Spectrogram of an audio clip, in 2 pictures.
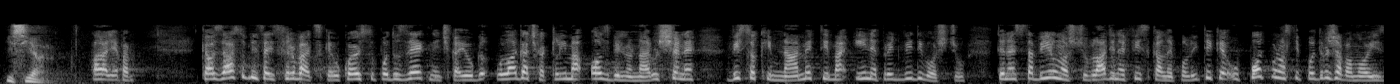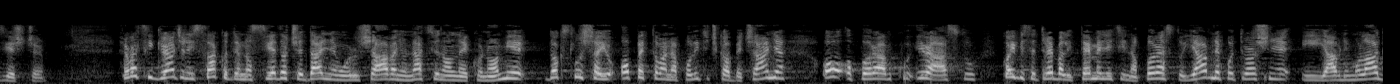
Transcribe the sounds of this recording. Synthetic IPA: isja̰ɾ | xʋaːlˠalʲjepa | kao̞zaːst̪upnit̪aizxr̩ʋaːt̪ske̞uko̞jo̞jsupo̞d̪uze̞t̪nit͡ʃkaiulˠaɡat͡ʃkakliːmao̞zbiʎno̞naɾuʃe̞ne̞ʋiso̞kimnaːme̞t̪imaine̞pɾed̪ʋid̪iʋo̞ʃt͡ɕut̪e̞nest̪abiːlˠno̞ʃt͡ɕuʋlˠaːd̪ine̞fiskalne̞po̞lit̪ike̞ʔupo̞t̪̚puno̞st̪ipo̞d̪r̩ʒaːʋamo̞joizʋjeʃt͡ɕe̞ | xrɾʋaːt̪skiɡɾad͡ʑanisʋako̞d̪ne̞ʋno̞sʋje̞d̪o̞t͡ʃe̞d̪aʎɲe̞muɾuʃaːʋaɲunat̪sijo̞nalˠne̞ːko̞no̞mije̞ | d̪o̞kslˠuʃajuʔo̞pe̞t̪o̞ʋanapo̞lit̪i̥t͡ʃkao̞be̞t͡ɕaːɲa | oʔopo̞ɾaʋkuʔiɾaːst̪u | ko̞jibise̞t̪ɾe̞balit̪e̞me̞ʎit̪inapo̞ɾast̪ujaːʋne̞po̞t̪ɾo̞ʃɲe̞ijaːʋnimulˠaːɡa

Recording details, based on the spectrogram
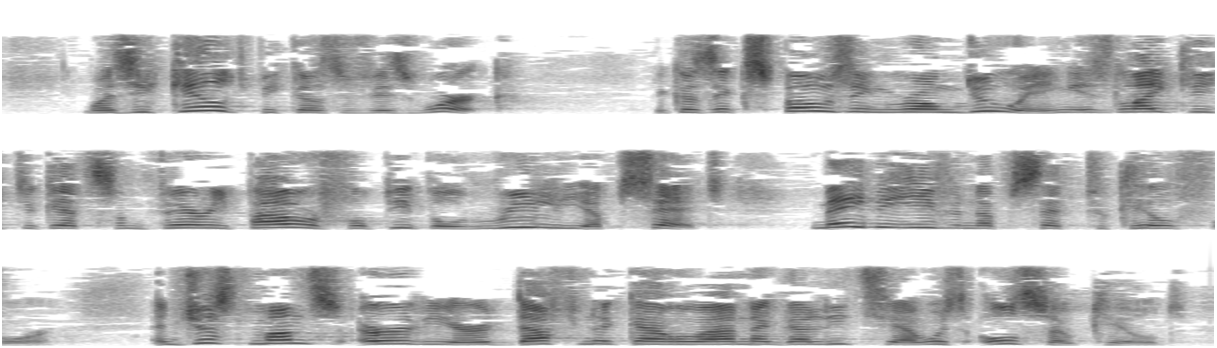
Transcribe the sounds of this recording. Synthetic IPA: wʌz̥ikɪlˠd̚bɨkʌzʌv̥ɨzwɜ˞k | b̥ɨkʌzɨkspoʊzɪ̃ŋɹɔ̃ŋduɪ̃ŋɪzlaɪkliɾɨɡɛtsʌ̃ɱvɛɹipaʊə˞fəl̩ˠpipl̩ˠɹilˠiʌpsɛt | meɪbiivɨ̃nʌpsɛtʰɨkʰɪlˠfə̰˞ | ɨ̃nd͡ʒʌst̚mʌ̃nθsɜ˞lˠiə˞dafnɨkaɾoanɨɡalitsiɨwʌzɔlˠsoʊkʰɪ̰lˠd̥

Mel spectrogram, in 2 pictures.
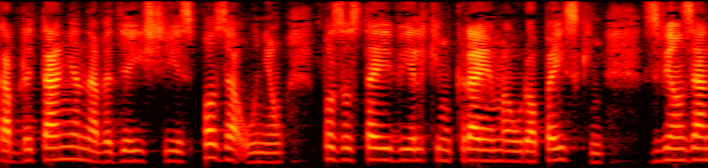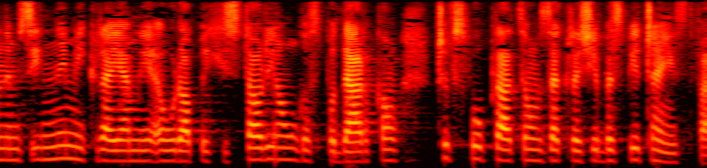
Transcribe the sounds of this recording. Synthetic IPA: kabɾɘt̪aɲjanavɛt̪jɛɕlʲijɛst̪̚pɔza̰ʔuɲjɔ̃w̃pɔzɔst̪ajɛvʲjɛlkʲimkɾajɛmɛwɾɔpɛjskʲimzvʲjɔ̃w̃zanɘmzinːɘmʲikɾajamʲiɛwɾɔpɘxʲist̪ɔɾjɔ̃w̃ɡɔspɔd̪aɾkɔ̃w̃t͡ʂɘfspuwpɾat̪sɔ̃w̃vzakɾɛɕɛbɛspʲjɛt͡ʂɛj̃st̪fa

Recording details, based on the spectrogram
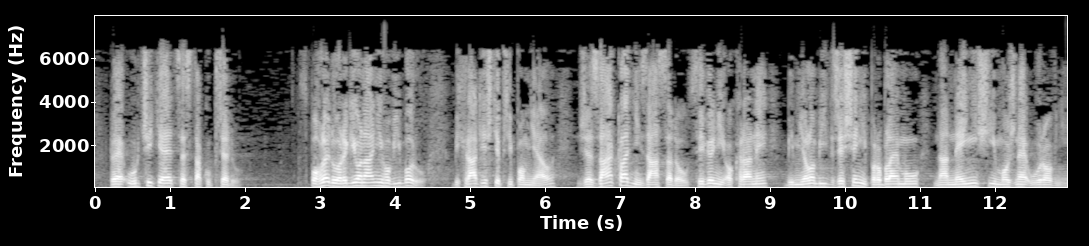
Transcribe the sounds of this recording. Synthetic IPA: t̪o̞jɛʔuɾt͡ʃɪcɛt͡sɛst̪akupr̝̥ɛdṵ | spo̞ɦlɛduɾɛɡɪo̞naːlɲiːɦo̞viːbo̞ɾṵ | bɪxɾaːt̪jɛʃcɛpr̝̥ɪpo̞mɲɛl | ʒɛzaːkladɲiːzaːsado̞wt͡sɪvɪlɲiːʔo̞xɾanɪ | bɪmɲɛlo̞biːt̪r̝ɛʃɛɲiːpɾo̞blɛːmuː | nanɛjɲɪʃiːmo̞ʒnɛːʔuːɾo̞vɲɪ̰

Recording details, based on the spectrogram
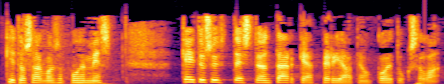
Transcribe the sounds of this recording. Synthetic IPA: kiːt̪osɑrʋo̞isɑpuhemːieske̞ɦhit̪ysyht̪eist̪yønt̪ærkeæpe̞ɾiɑːt̪eo̞ŋko̞et̪ukselːɑ̰

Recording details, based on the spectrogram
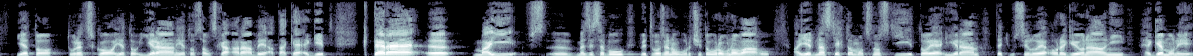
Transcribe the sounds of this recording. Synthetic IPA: jɛt̪o̞t̪uɾɛt͡sko̞jɛt̪o̞ʔiːɾaːnjɛt̪o̞sawt̪t͡skaːʔaɾaːbɪjɛʔa̰t̪akɛːʔɛɡɪp̚t̪kt̪ɛɾɛː | majiː | mɛzɪsɛbo̞wvɪt̪vo̞rɛno̞wʔuɾt͡ʃɪt̪owɾo̞vno̞vaːɦu | ʔajɛdnascɛxt̪o̞mo̞t͡sno̞sciːt̪o̞jɛʔiːɾaːnt̪ɛcʔusɪlujɛʔo̞ɾɛɡɪo̞naːlɲiː | ɦɛɡɛmo̞nɪjɪ

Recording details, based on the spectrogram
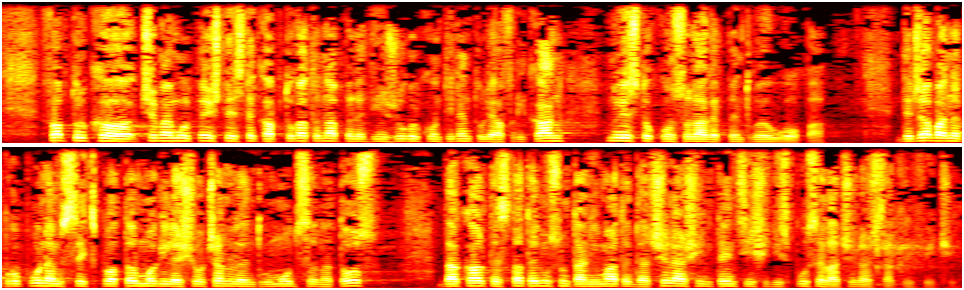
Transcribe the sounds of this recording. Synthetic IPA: fap̚t̪ulkʰət͡ʃe̞lmajmult̪̚pe̞ʃt̪eje̞st̪e̞kap̚t̪uɾat̪ɨnape̞le̞d̪inʒuɾulko̞nt̪ine̞nt̪ulujafɾikanː | uje̞st̪e̞o̞ko̞nsolaɾe̞pe̞nt̪ɾue̞uɾo̞pa̰ | d̪e̞d͡ʒabane̞pɾo̞pune̞msəeksploat̪əmːəɾile̞ʃio̞t͡ʃeaneleɨnt̪ɾunmo̞d̪sənət̪o̞s | d̪akəalt̪e̞st̪at̪e̞nusunt̪animat̪e̞d̪eat͡ʃe̞leaʃʲint̪e̞nt̪sijʃid̪ispuse̞laːt͡ʃe̞leaʃʲsakɾifit͡ʃḭ

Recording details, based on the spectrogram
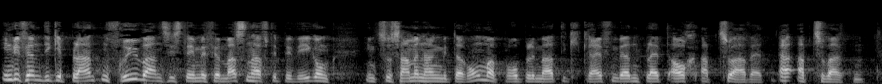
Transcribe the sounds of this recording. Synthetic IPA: ʔɪnvifɛɐndiːɡəplaːntn̩fʁ̥yːvaːɐnzʏsteːməfyːɐmasn̩haftəbəveːɡʊŋ | ɪmt͡suzamənhaŋmɪt̚d̥eːɐʁoːmapʁ̥oblemaːtɪkɡ̥ʁaɪfn̩veːɐdn̩b̥laɪp̚taʊxat͡sʔap̚t͡suvaɐtn̩

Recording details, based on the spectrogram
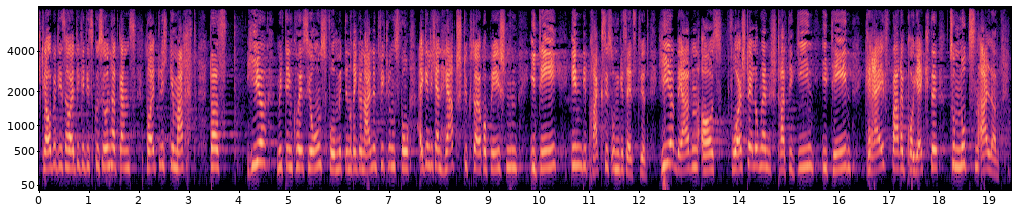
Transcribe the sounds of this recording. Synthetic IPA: ɪçɡ̥laʊbədiːzəhɔʏtɪɡədɪskʊsjoːnɦatɡ̥ant͡sd̥ɔʏtlɪçɡ̥əmaχtd̥as | hiːɐmɪt̚d̥eːmkʰohezjoːnsfoːmɪt̚d̥eːmʁeɡjonaːlənɛntv̥ɪklʊŋsfɔːʔa̰ɪɡən̩tlɪçaɪnɦɛɐt͡sʃtʏkd̥eːɐʔɔʏʁopɛːɪʃn̩ʔideː | ɪndiːpʁ̥aksɪsʊmɡəzɛt͡stv̥ɪɐthiːɐvɛɐdn̩aʊsfoːɐʃtɛlʊŋənʃtʁ̥ateɡiːənideːənɡ̥ʁaɪfb̥aːʁəpʁ̥ojɛktət͡sʊmnʊt͡sn̩ʔalɐ

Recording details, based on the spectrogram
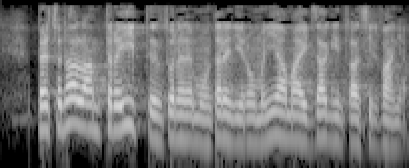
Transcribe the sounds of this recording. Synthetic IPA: pe̞rso̞nalamt̪ɾəit̪ɨnzo̞ne̞le̞mo̞nt̪aɾe̞d̪inro̞mɨnijamaje̞ɡzak̚t̪d̪int̪ɾansilvanija̰

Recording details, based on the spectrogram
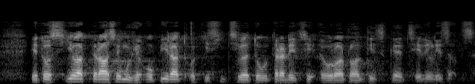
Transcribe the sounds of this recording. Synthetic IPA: jɛt̪o̞siːlak̚t̪ɛɾaːsɛmuːʒɛʔo̞piːɾat̪ʔo̞cɪsiːt͡sɪlɛt̪o̞wt̪ɾadɪt͡sɪʔɛwɾoat̪lant̪ɪt͡skɛːt͡sɪvɪlɪzat͡sɛ̥

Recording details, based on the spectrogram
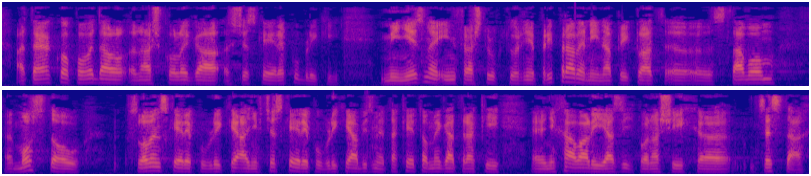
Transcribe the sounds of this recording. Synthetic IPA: ʔa̰t̪aɡakɔpɔʋɛd̪alnaːʃkɔlɛɡast͡ʃɛskɛjɾɛpublikimiɲɪɛzmɛʔinfɾaʃt̪ɾukt̪uːɾɲɛpɾipɾaʋɛniːnapɾiːklat̪st̪aʋɔmː | ɔst̪ɔʊ | fslɔʋɛnskɛjɾɛpublikɛaɲift͡ʃɛskɛjɾɛpublikɛabizmɛt̪akɛːt̪ɔmɛɡat̪ɾakiɲɛxaːʋalijazic̚pɔnaʃixt͡sɛst̪a̰ːx

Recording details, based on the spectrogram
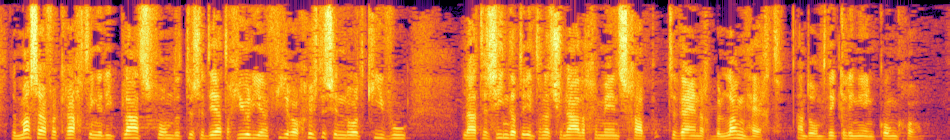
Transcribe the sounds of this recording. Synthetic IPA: d̥əmɑsaːvəɹkrɑχtɪŋəndiplaːtsfɔndəntɵsəndɛɹtəχjyliɛnviːɹawχɵstəsɪnnʊːɹtkʰivu | laːtəzindɑt̚dəɪntəɹnat͡ʃonaːləχəmejnsχɑptəʋɛjnəχbəlɑŋɦɛχtaːndəɔntʋɪkəlɪŋənɪnkɔŋχow

